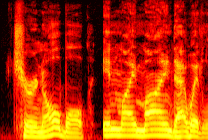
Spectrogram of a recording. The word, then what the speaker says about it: Chernobyl: a number of years ago, I was asked to record the audio for a report about the disaster at Chernobyl, which is how I pronounced it and they kept sending it back to me saying, no, no, you need to pronounce it Chernobyl. Chernobyl is just the way that Americans say it.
